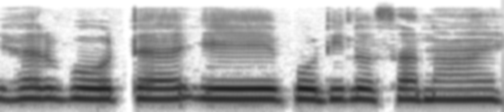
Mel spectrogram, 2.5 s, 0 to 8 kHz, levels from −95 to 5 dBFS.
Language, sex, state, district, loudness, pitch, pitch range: Surgujia, female, Chhattisgarh, Sarguja, -13 LUFS, 245 Hz, 240-245 Hz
